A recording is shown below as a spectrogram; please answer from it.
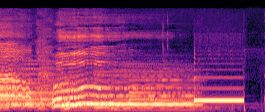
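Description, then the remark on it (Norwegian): A telephone ringing tone sounds while a call to a mother is being placed, a steady electronic pitch that holds for about a second after a busier tonal passage, then cuts off abruptly into near silence. “Men nå skal vi ringe til mor på Andi”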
